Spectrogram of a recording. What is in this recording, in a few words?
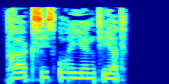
"praxisorientiert", German; adjectives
